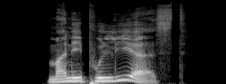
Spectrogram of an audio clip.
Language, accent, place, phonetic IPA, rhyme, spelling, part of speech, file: German, Germany, Berlin, [manipuˈliːɐ̯st], -iːɐ̯st, manipulierst, verb, De-manipulierst.ogg
- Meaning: second-person singular present of manipulieren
